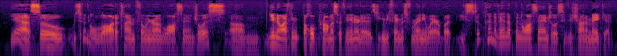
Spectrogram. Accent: Banff, Alberta, Canada; moved away as an adult; Sebastian and I grew up together in Banff, Alberta

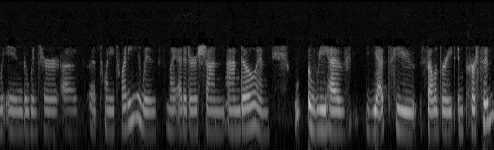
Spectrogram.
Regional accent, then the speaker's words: Canada; a Filipino Canadian, as a visible Asian woman

